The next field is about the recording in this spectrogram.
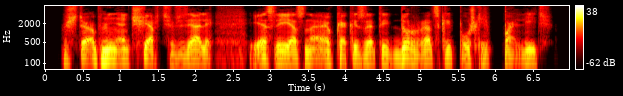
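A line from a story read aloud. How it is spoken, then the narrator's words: Muttered grumble. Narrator (Russian): проворчал себе под нос Хупер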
